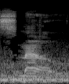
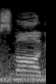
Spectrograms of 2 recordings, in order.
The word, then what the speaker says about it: Smaug: seeing the Hobbit the Desolation of smow and I said it right yes and he's been saying it wrong I've been saying it wrong because of you I finally started saying it right cuz you wanted me to say it right yeah and now he's he was talking to me about the desolation of smog and I just kind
